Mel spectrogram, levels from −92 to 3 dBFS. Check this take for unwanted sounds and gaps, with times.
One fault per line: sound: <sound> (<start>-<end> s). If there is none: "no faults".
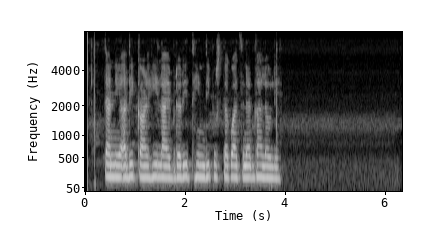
no faults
